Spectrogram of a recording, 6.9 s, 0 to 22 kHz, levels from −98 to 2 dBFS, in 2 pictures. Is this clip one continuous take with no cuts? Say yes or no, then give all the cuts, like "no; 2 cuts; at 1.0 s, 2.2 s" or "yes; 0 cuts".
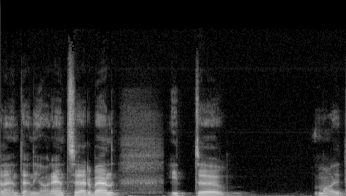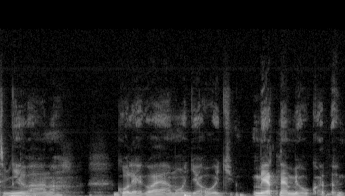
no; 1 cut; at 1.6 s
